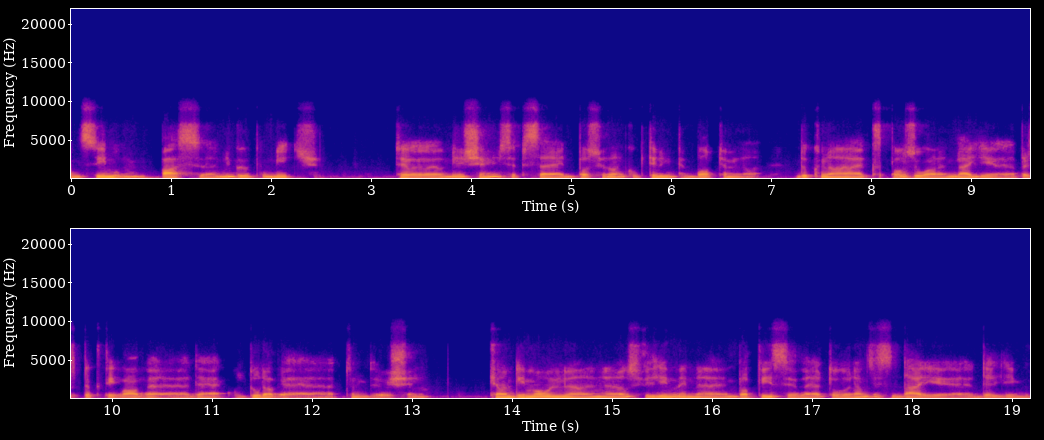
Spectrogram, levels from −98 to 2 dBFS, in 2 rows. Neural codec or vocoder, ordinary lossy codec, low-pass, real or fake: codec, 16 kHz, 1 kbps, FreqCodec, larger model; Opus, 32 kbps; 7.2 kHz; fake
